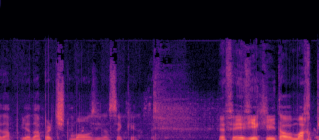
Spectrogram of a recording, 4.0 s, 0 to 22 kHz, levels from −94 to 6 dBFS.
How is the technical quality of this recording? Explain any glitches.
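A faint, delayed copy of the speech trails the main signal in five places: 0.14–0.2 s, 0.51–2.13 s, 2.35–2.74 s, 3.23–3.3 s, and 3.92 s to the end. It lags by about 0.42 s and sits well below the speech, from about 35 dB down to about 20 dB down, loudest in the last two scraps. This is echo leak, likely from a far end on a loudspeaker whose echo canceller let some of the returned sound through.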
